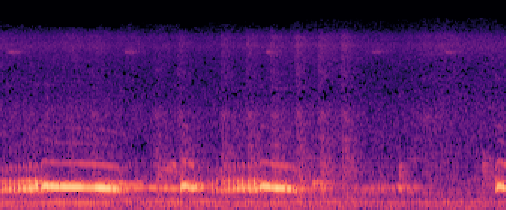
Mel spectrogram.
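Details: Puter pelung dove performing its training song: two rolling low coos, each ending in a long steady hoot, separated by softer murmuring notes.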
